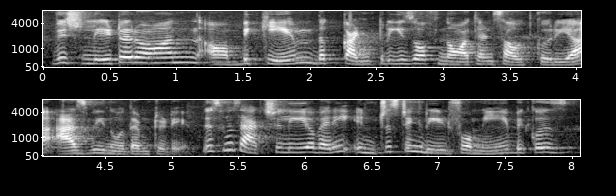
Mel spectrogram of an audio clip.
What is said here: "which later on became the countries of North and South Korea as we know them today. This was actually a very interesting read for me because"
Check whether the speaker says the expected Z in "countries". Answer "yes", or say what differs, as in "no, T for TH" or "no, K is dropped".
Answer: yes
